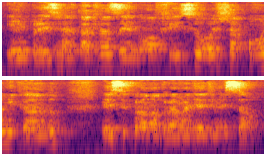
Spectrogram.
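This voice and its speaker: A middle-aged woman with a Bahian Brazilian accent, an education official answering interview questions in a measured, formal way into a handheld TV mic indoors. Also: on the low side, steady tone, far from the mic. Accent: Brazilian Portuguese, Bahia. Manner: measured bureaucratic explanation, occasional self-corrections. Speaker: municipal education secretary. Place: indoor office in front of a logo backdrop. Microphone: handheld TV reporter mic. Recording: echoey room, voice a bit off-mic.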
